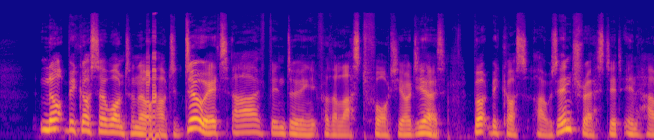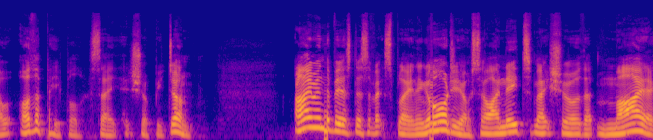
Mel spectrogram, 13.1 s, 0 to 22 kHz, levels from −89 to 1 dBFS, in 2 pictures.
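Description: At 1.46 to 1.60 s, a corrupt frame decoded fault spans several frames. Flipped bits made the decoder place energy at wrong frequencies, giving a noisy burst. Single-frame blips follow at 9.78 to 9.81 s and 10.83 to 10.87 s. The errors peak around -10 dBFS, the last nearer -5 dBFS.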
